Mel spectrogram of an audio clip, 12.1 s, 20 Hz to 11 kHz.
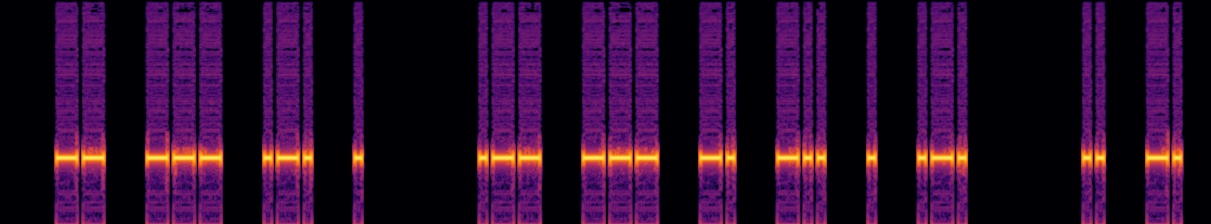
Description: Morse code, heard as a keyed tone, about 18 wpm, spaced as for 12 wpm, 1000 Hz. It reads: MORE WONDER IN
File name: qotdfiles / 12wpm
